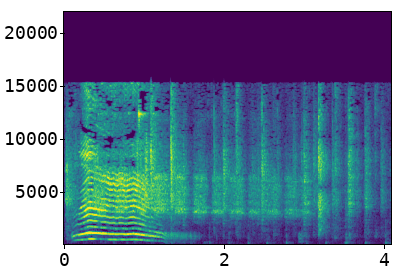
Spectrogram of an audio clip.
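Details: Infant girl being burped by her grandmother, fussy and thought to be going through a growth spurt: a short, high cry fades into rapid small grunts, fussing and brief whimpers.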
